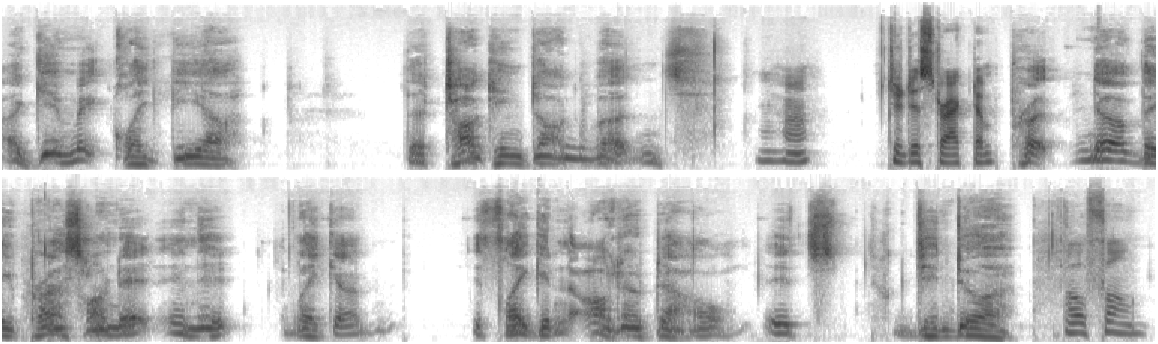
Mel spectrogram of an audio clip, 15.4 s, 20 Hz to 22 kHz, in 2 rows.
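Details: Ataxic dysarthria in a man with the rare neuromuscular disease spinocerebellar ataxia, causing mobility challenges, a speech impediment and noise-induced anxiety, lived with for over 20 years.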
